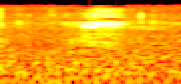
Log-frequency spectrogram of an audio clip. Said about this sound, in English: I'm going to get you a Kleenex. You just sound a little sniffly. Do you want to blow your nose?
